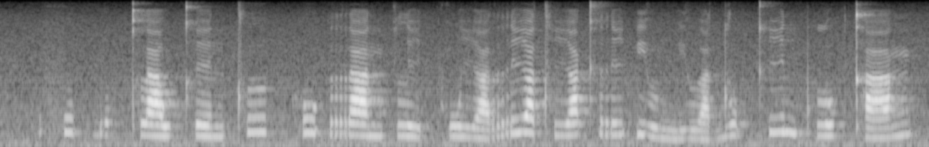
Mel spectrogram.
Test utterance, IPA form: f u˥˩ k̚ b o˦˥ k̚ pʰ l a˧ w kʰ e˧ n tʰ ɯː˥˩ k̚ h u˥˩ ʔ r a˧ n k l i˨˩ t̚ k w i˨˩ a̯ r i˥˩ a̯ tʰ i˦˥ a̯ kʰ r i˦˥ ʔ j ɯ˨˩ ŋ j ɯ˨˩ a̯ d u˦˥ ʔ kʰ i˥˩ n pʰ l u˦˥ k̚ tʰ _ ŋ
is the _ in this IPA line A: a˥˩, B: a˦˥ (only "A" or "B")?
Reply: B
